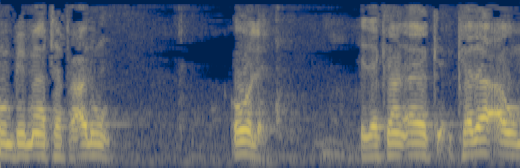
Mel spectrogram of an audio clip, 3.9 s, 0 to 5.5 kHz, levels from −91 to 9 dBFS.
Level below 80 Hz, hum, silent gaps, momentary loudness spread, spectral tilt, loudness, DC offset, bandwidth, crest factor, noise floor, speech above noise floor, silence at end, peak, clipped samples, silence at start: -56 dBFS; none; none; 10 LU; -7.5 dB/octave; -17 LUFS; under 0.1%; 5.2 kHz; 14 dB; -47 dBFS; 31 dB; 0 s; -4 dBFS; under 0.1%; 0 s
